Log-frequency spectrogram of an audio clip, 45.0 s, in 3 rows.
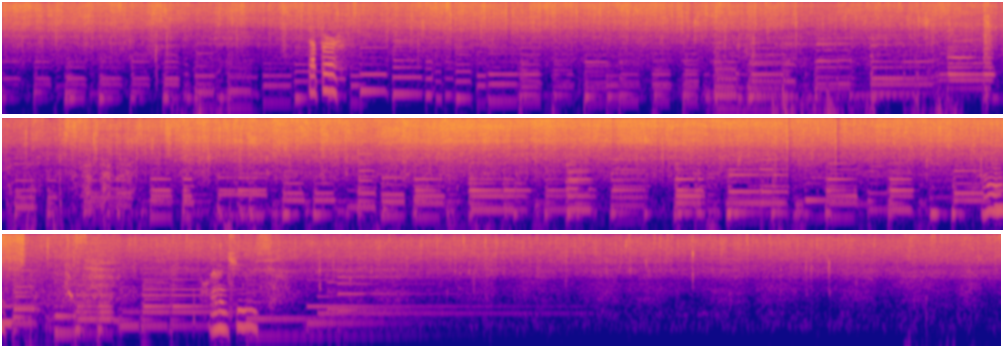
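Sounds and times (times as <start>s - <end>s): potatoes sizzling in hot oil: 0.0s - 45.0s
background music: 25.2s - 36.6s.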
